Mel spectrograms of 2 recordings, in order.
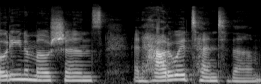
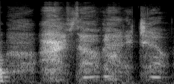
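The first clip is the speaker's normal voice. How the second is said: high, strained whispered yell; mock yelling; 10 semitones higher than usual. Shown as a demonstration. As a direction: yell at someone without full voice. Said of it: "And I'm yelling at you".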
